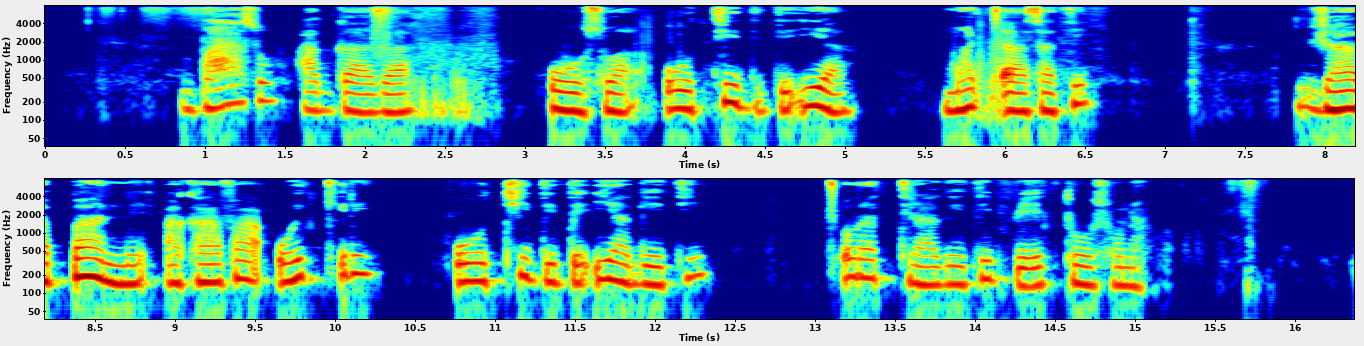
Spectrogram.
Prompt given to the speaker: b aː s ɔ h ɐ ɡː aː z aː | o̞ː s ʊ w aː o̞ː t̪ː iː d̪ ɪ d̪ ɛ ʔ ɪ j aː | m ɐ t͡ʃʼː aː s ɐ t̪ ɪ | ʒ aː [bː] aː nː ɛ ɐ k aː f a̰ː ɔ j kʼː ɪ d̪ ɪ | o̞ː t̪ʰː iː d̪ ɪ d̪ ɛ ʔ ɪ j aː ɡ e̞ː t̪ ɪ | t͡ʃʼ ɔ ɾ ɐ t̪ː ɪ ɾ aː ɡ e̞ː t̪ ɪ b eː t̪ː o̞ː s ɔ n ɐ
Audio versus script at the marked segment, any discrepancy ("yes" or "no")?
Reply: no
